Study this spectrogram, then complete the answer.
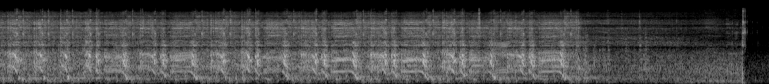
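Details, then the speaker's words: Hinomoto diesel tractor, once stuck, cold start at about 40s °F with glow plugs fed by a jumper wire, good battery: long rhythmic cranking at about 3.5 beats a second before it catches. Hard start; owner suspects injectors, compression unknown. "luckily we got a good battery this thing probably still has some pretty nasty injectors we have no idea what how much compression it has either"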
